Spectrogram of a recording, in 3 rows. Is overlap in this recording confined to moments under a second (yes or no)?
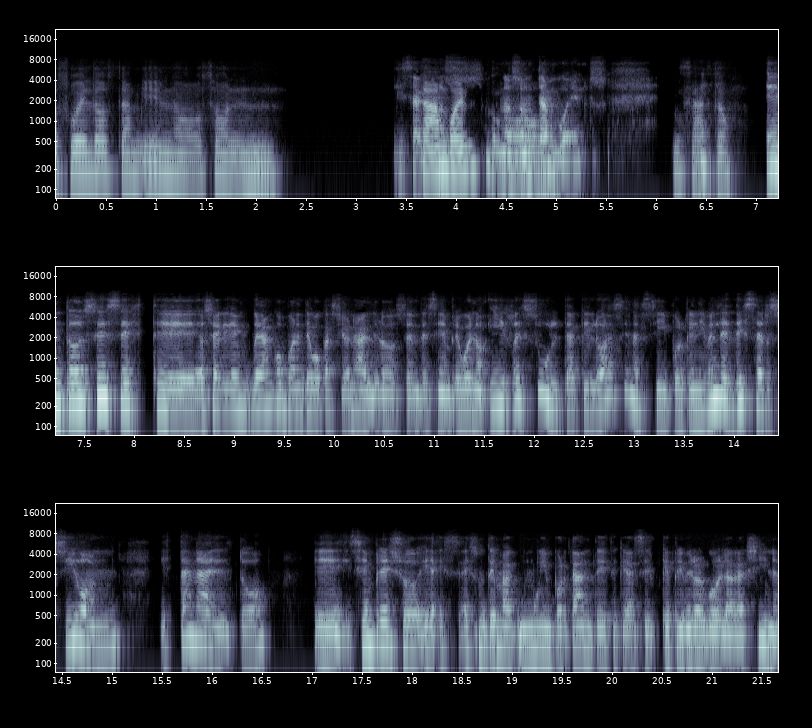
no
